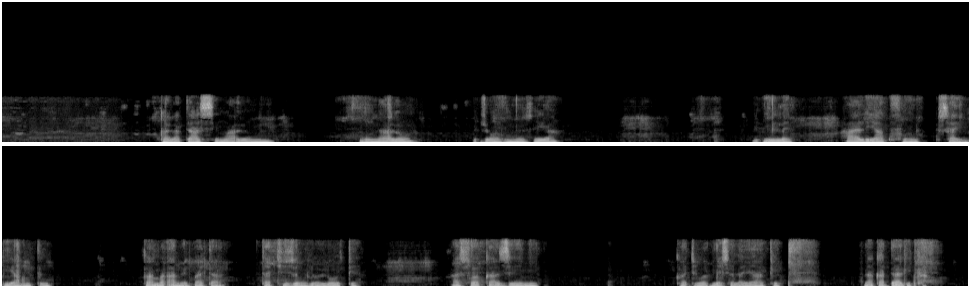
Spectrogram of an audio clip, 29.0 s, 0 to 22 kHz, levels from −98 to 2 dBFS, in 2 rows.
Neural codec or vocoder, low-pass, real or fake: codec, 16 kHz in and 24 kHz out, 1.1 kbps, FireRedTTS-2 codec; 7.2 kHz; fake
